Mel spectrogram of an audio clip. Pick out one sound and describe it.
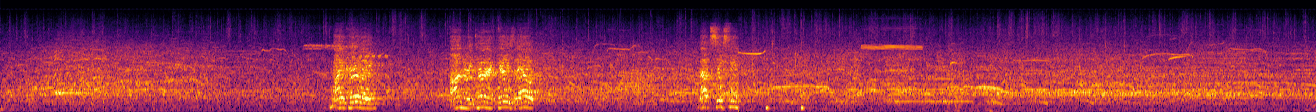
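A large crowd murmurs and cheers steadily outdoors.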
